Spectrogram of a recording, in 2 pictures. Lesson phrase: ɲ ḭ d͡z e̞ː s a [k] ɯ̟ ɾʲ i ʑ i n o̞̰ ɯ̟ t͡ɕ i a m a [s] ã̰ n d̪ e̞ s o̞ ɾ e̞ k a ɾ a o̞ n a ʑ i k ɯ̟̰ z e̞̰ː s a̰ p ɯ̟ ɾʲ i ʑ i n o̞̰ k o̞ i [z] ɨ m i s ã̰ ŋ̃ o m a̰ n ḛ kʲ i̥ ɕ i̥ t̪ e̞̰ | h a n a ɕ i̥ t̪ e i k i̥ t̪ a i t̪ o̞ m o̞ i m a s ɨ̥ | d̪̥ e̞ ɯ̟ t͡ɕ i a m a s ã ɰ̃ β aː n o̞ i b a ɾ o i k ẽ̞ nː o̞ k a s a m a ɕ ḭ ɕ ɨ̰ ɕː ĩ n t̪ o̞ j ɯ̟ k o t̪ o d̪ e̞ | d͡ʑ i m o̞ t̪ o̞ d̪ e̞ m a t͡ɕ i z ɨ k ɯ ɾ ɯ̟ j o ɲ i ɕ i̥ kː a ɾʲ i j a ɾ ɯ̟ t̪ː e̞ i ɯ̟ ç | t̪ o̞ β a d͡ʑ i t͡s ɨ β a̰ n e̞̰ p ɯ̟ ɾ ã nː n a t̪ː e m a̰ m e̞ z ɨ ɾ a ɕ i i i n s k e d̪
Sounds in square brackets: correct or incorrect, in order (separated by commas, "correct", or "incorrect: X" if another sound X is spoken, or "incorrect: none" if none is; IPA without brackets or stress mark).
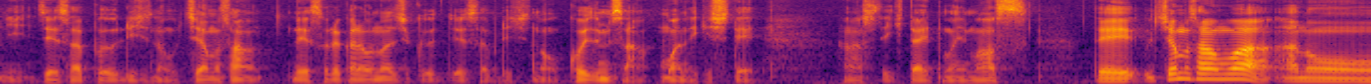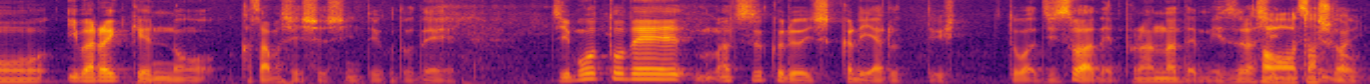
incorrect: p, correct, correct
